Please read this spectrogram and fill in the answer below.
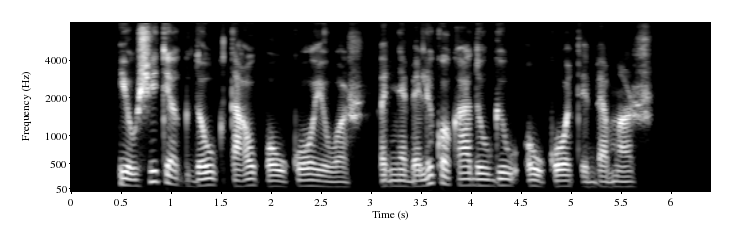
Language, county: Lithuanian, Šiauliai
